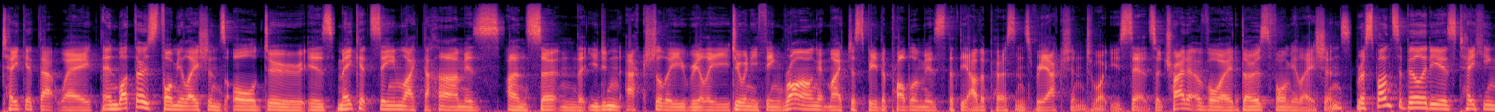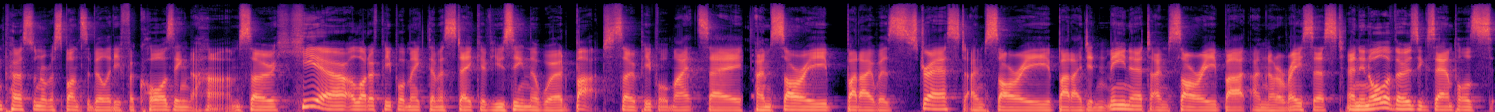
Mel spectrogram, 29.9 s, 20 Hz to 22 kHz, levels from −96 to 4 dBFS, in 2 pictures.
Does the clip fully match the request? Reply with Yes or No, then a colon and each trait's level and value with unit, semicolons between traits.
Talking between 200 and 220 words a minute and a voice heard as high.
No: fast, 205 wpm; low, 110 Hz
